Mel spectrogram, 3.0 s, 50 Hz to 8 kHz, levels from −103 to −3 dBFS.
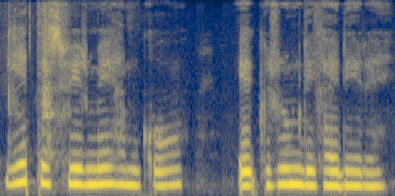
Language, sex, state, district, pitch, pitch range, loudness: Hindi, female, Arunachal Pradesh, Papum Pare, 230 Hz, 215-240 Hz, -13 LUFS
